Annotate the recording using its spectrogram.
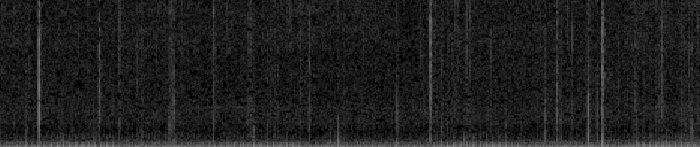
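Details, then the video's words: Low, continuous cat purr with a grainy rumble, pulsing gently in breath-length waves, layered over frequent crackles and sharp pops from a fire burning in a fireplace. "Purring of a Cat"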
